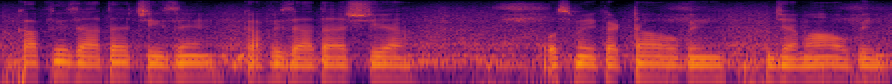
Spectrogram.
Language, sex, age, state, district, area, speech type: Urdu, male, 18-30, Uttar Pradesh, Mau, urban, spontaneous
